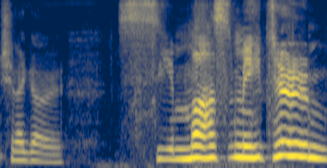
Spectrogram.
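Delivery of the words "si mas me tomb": very loud, very slow, drawn-out, slightly fearful. Showing a possible take of a combat line: a little afraid. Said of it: "Am I a little afraid?".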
